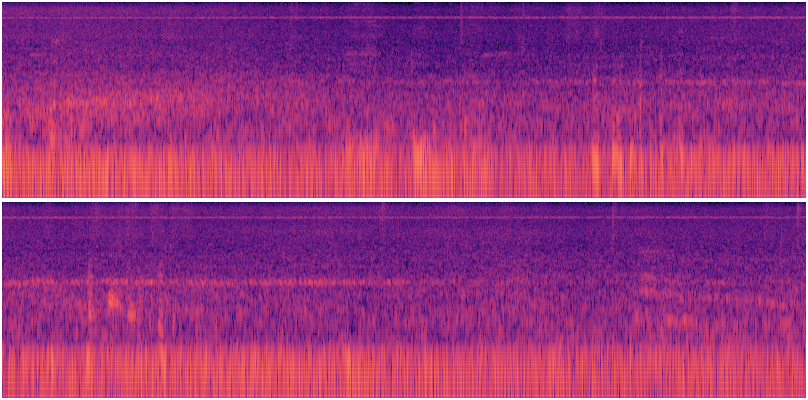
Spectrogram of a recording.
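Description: Outdoor background noise: a steady low rumble with faint, scattered voices in the distance.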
